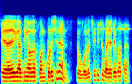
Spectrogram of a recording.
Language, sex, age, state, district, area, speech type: Bengali, male, 18-30, West Bengal, Paschim Bardhaman, rural, conversation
